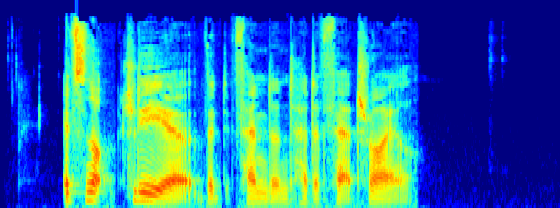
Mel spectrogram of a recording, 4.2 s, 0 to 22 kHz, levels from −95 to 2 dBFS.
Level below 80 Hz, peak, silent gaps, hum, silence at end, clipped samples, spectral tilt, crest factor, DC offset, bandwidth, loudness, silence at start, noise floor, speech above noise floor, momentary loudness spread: -58 dBFS; 0 dBFS; none; none; 1.1 s; under 0.1%; -2 dB/octave; 22 dB; under 0.1%; 16 kHz; -19 LUFS; 0.45 s; -74 dBFS; 54 dB; 13 LU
